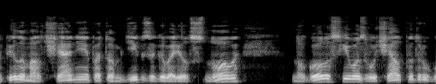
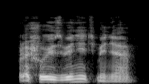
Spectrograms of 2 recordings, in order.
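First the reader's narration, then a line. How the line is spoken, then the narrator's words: Cold. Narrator (Russian): холодно сказал он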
